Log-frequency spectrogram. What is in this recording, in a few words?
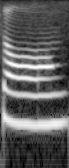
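"zong3", Cantonese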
